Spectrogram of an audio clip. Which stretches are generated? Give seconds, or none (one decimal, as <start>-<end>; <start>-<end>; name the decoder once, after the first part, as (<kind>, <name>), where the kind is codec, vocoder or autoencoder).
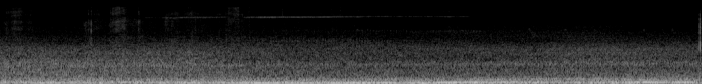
0.8-1.4 (vocoder, BigVGAN v2)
